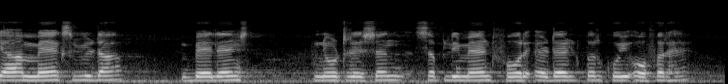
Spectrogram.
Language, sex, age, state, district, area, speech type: Urdu, male, 18-30, Uttar Pradesh, Saharanpur, urban, read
